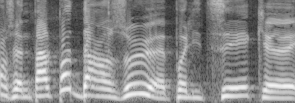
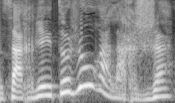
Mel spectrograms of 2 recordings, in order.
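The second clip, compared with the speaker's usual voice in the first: normal talking voice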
